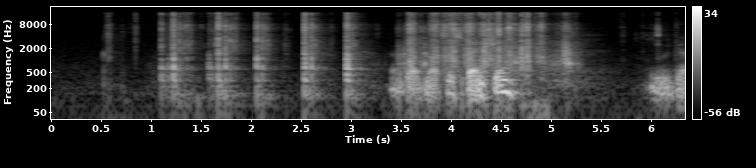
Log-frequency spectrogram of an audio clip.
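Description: Stiff plastic packaging crinkles and clatters.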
